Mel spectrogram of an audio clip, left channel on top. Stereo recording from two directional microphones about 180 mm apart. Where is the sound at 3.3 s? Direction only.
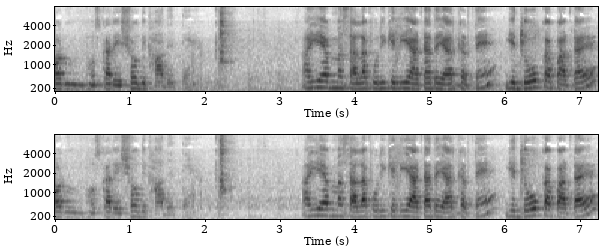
45° right (ahead or behind).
